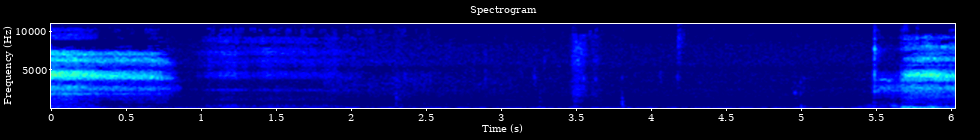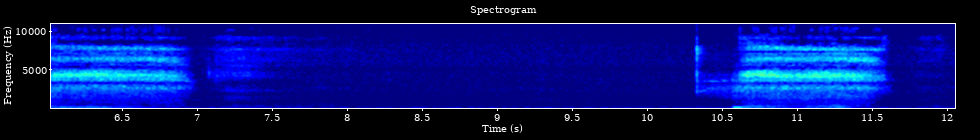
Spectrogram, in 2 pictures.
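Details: Sleeping silver Labrador snoring like a human: slow, loud, rattling inhalations about every five seconds, with quiet pauses between, in a quiet room.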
